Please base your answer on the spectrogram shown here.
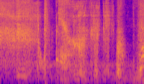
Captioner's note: slurp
